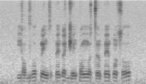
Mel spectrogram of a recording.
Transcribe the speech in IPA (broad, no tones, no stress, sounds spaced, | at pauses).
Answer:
j ɔ ɡ w o k͡p ẽ ɡ o p ɛ̃ ɗ ɐ d͡ʒ ẽ k͡p ɔ ŋʷ a t ɐ̃ p ɛ̃ p ɔ̃ s o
